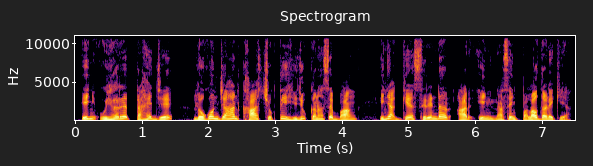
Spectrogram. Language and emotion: Santali, surprised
